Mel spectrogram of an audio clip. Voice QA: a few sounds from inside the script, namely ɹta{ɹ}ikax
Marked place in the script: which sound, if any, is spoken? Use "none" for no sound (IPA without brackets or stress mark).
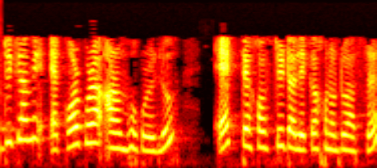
l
